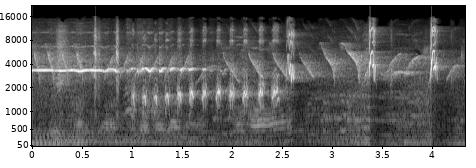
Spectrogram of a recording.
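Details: Black-tailed white-rumped shama with a prominent song: a high held whistle, then a fast run of short, evenly spaced notes descending in pitch, followed by a few isolated sharp high chips.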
